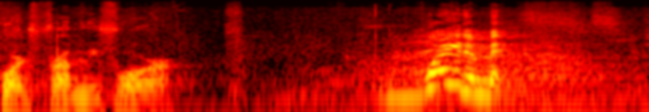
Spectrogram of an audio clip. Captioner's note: audience murmuring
